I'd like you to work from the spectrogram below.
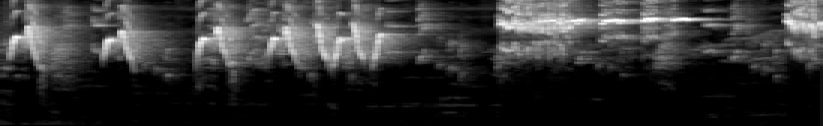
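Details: Excited Oriental magpie-robin with open tail sings a quick series of rising-falling whistled notes in pairs and triplets, then a long harsh buzzy trill with a sustained high whistle running through it.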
